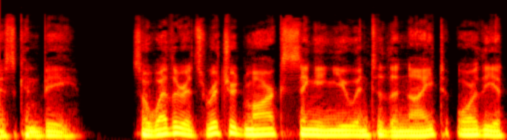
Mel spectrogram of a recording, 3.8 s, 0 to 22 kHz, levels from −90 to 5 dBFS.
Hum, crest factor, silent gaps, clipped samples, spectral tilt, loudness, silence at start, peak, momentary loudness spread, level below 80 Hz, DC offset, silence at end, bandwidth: none; 12 dB; none; under 0.1%; -7 dB/octave; -15 LUFS; 0 s; -2 dBFS; 6 LU; -30 dBFS; under 0.1%; 0 s; 13 kHz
